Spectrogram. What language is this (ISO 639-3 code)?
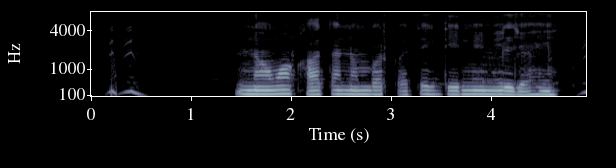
hne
